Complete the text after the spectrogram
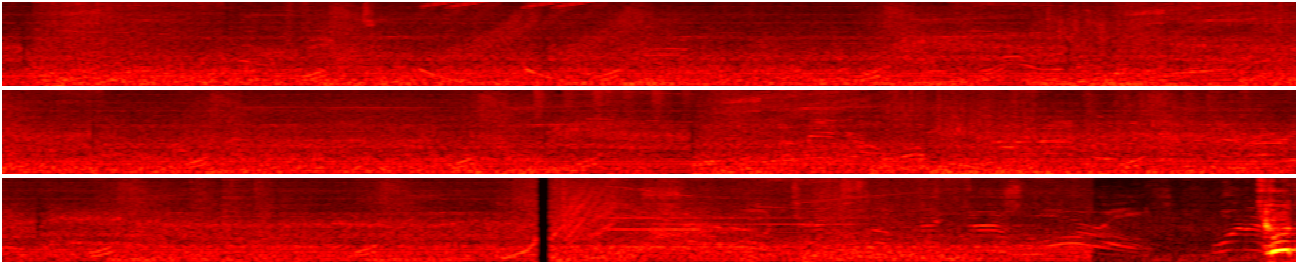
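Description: A hover bike engine whines steadily as it races along.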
